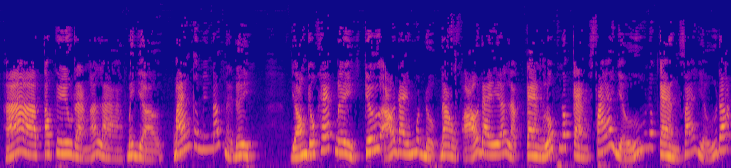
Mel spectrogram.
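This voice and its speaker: A woman's voice: on the high side, big pitch swings, normal speed, fairly bright tone. A woman voicing a blunt, scolding old female ancestor spirit who speaks through a medium in a storytelling recording.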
